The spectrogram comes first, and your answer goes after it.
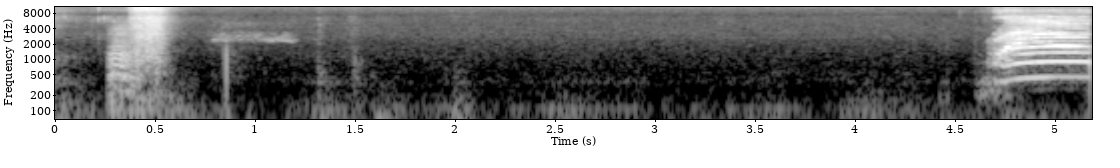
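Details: American Ringtail cat indoors: a few soft clicks and a short breathy sound early, mostly quiet, then a strong harmonic meow starting near the end and cut off at the close.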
